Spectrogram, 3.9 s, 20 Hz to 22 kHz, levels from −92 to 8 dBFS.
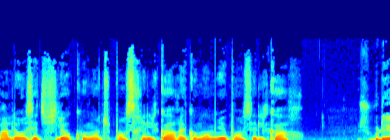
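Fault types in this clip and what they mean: CD scratch ticks: A scratch on the disc destroys more data than error correction can rebuild, once per revolution. The player patches or mutes the damaged samples. Here the speech carries three brief ticks between 1.56 and 2.15 s, the longest lasting about 1.5 ms.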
